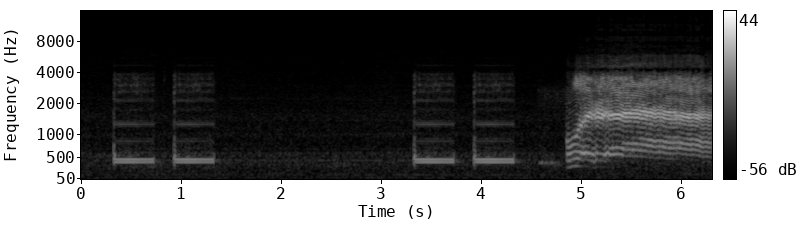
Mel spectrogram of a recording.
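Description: A phone ringback tone from a call placed to a guest on the show Not the Footy Show sounds in two double-ring bursts with a pause between, clear and steady, before a loud voice cuts in at the end as the call connects.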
